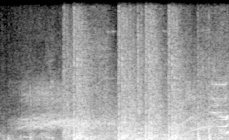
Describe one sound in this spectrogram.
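Pistol shots ring out loudly in a large echoing hall.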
